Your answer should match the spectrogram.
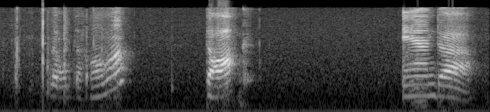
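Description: A few short, high-pitched, meow-like cries in quick succession in the first second or so, each bending in pitch.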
